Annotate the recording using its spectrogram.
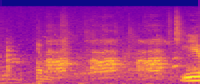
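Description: Chickens clucking in the background, a few short calls, quieter than the talk around them.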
